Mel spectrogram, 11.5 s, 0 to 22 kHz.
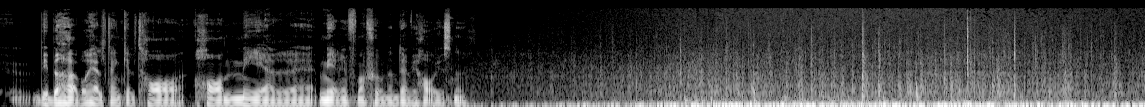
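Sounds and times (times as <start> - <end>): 
speech: 0.4 - 4.8
rain pattering on a car window: 3.2 - 11.4.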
